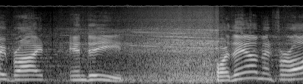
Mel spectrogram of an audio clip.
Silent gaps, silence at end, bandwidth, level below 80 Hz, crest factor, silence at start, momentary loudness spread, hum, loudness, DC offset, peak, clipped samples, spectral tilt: none; 0 s; 18 kHz; -48 dBFS; 14 dB; 0 s; 8 LU; none; -17 LUFS; under 0.1%; -2 dBFS; under 0.1%; -3.5 dB/octave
